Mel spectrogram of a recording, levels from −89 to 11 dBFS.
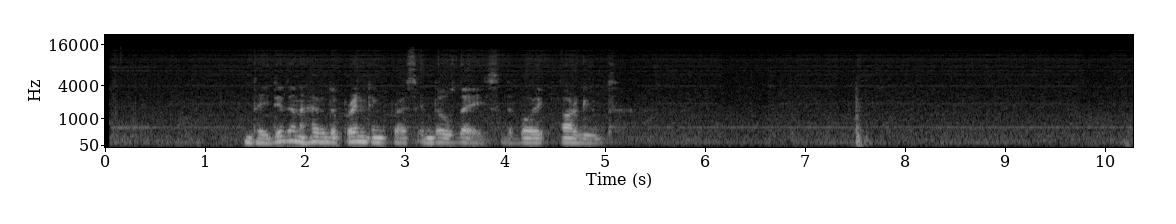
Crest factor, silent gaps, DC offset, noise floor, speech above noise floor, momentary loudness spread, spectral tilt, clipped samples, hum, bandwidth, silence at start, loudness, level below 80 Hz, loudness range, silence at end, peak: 22 dB; none; under 0.1%; -57 dBFS; 28 dB; 18 LU; -8 dB/octave; under 0.1%; none; 14 kHz; 0.05 s; -29 LUFS; -64 dBFS; 22 LU; 0.05 s; -10 dBFS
